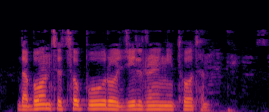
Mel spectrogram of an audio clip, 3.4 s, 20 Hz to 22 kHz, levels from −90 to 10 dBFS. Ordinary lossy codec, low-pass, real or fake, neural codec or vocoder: MP3, 96 kbps; 7.2 kHz; real; none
